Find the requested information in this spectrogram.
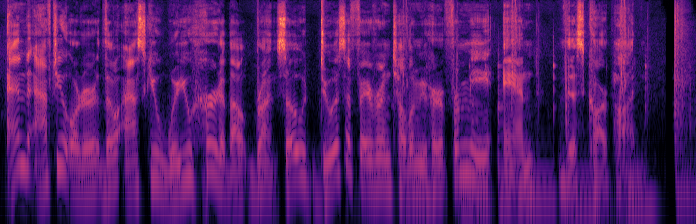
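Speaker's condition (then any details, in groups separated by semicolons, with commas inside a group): No condition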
